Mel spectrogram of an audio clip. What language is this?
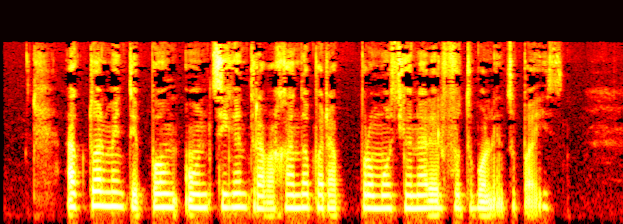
Spanish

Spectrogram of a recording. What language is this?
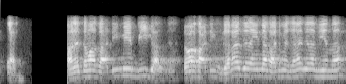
Sindhi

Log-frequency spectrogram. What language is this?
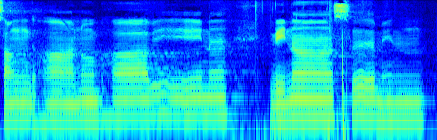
Hindi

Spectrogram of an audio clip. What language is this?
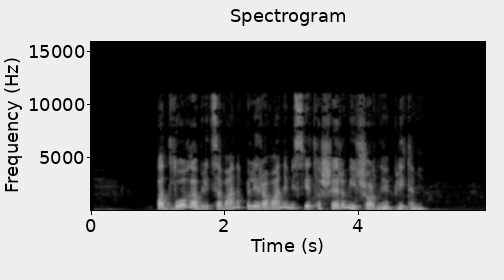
Belarusian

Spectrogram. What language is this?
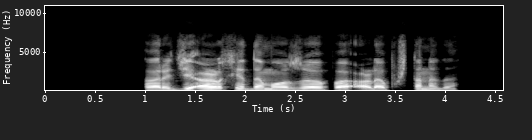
Pashto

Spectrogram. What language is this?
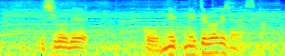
Japanese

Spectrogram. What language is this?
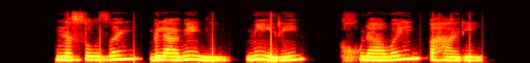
Central Kurdish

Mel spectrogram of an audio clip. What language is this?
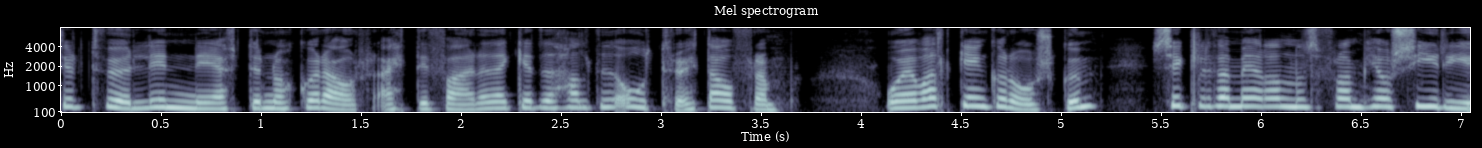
Icelandic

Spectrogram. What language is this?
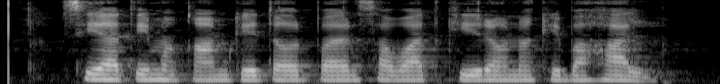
Urdu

